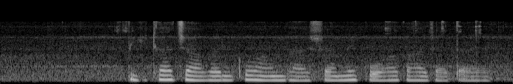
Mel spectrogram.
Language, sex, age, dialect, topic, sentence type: Hindi, female, 25-30, Hindustani Malvi Khadi Boli, agriculture, statement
